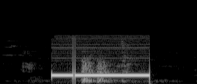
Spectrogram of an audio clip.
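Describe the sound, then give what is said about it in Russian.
A telephone keypad tone sounds on an automated line while dialing an internal extension at a meat processing plant: a steady mid-pitched electronic beep lasting about a second, with a brief break near its start, heard alone. “Наберите, пожалуйста, внутренний номер”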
